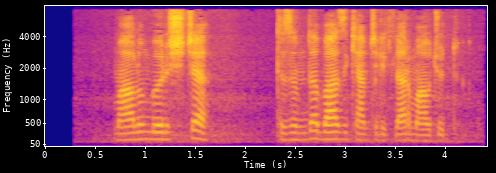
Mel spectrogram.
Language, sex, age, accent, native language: Uzbek, male, 18-24, Qashqadaryo, Uzbek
